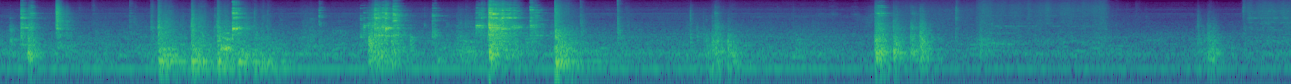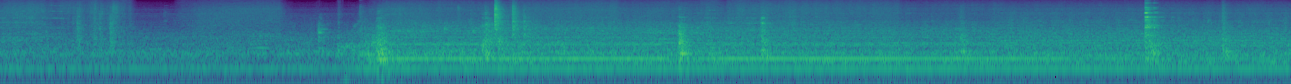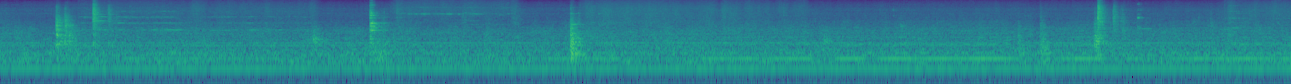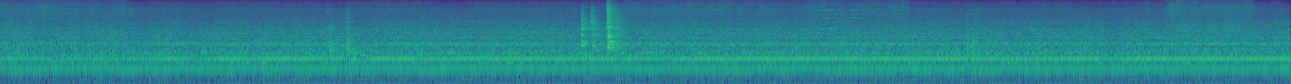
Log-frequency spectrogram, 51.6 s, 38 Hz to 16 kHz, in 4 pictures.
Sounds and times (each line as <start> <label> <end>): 16.7 water sprayer 24.2
31.7 water sprayer 33.9
50.2 water sprayer 51.4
